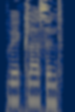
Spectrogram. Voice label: "weglassend", German; adjectives

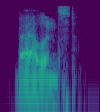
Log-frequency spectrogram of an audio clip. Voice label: "balanced", English; adjectives

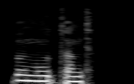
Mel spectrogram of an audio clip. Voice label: "bemutternd", German; adjectives

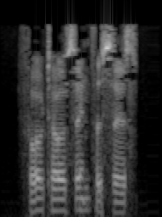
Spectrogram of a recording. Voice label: "photosynthesis", English

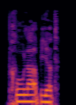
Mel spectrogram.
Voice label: "prolabiert", German; adjectives

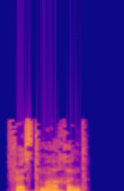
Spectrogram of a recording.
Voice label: "festmachend", german; adjectives

